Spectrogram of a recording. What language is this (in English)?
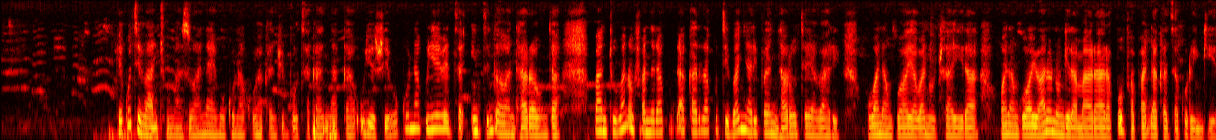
Ndau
